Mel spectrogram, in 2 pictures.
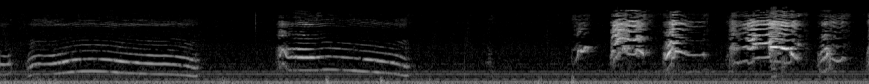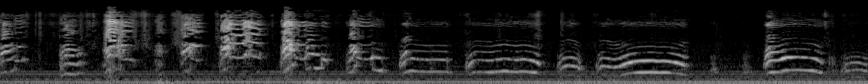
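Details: Siberian Husky puppy howling: drawn-out arched tonal howls of about two seconds each, rising then falling, broken midway by a rapid run of short sharp yips and squeals before the long howls return, over a steady low hum.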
